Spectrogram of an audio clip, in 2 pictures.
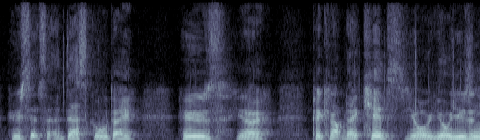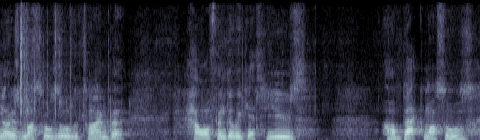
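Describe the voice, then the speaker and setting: A man in his forties leads a home workout, relaxed and encouraging as he demonstrates each move. His voice sits at an ordinary middle pitch. He restarts phrases and repeats words as he goes. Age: 40s. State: slightly out of breath at times. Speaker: fitness coach. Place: small room at home with kids' toys.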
